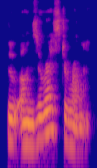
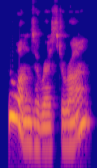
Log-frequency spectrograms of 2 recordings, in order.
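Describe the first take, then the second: First: It has the tune of a statement clause. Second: It has the tune of a question. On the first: It is part of a larger sentence. The speaker calls it wrong. "That's how we say it when we put it with the main clause" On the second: It stands alone as a question. The speaker calls it right. "we have to use the intonation pattern for a question"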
